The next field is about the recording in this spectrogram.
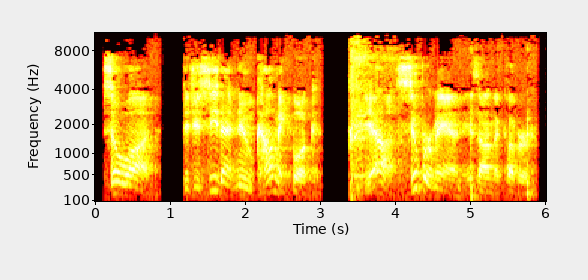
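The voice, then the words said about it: Poor impression of BDM. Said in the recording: “pretty terrible BDM impression”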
